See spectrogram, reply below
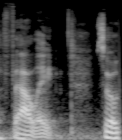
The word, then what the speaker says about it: phthalates: This one's spelled P-H-T-H-A-L-A-T-E-S. So it's not how it sounds. There's a P-H before it, but it's pronounced phthalates.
